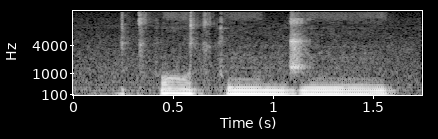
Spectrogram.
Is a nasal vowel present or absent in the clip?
present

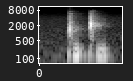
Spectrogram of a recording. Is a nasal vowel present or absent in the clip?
absent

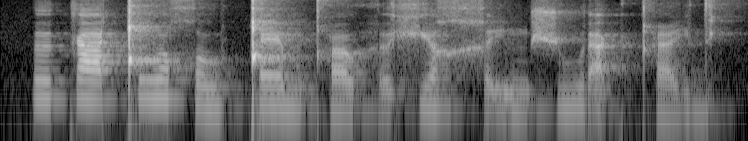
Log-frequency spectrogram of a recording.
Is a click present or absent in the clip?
present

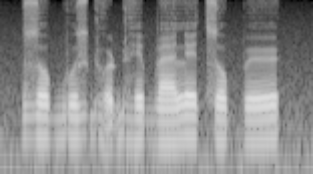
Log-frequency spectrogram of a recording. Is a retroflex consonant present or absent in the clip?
present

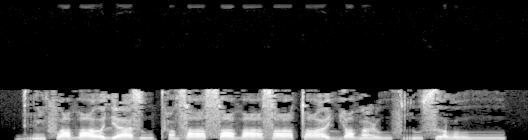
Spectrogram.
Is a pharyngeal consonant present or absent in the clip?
absent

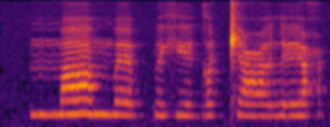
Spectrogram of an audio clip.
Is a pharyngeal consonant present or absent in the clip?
present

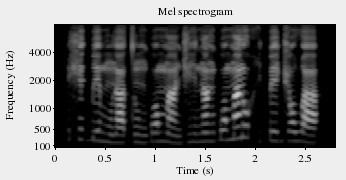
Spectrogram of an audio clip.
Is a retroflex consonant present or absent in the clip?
absent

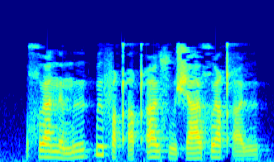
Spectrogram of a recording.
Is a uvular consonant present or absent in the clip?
present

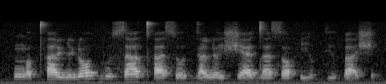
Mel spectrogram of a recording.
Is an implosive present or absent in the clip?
present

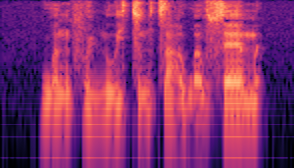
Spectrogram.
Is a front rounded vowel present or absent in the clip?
absent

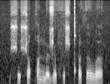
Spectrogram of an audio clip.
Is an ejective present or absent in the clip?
present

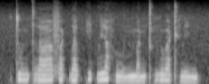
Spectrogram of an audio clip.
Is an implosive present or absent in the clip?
absent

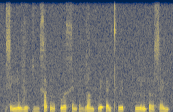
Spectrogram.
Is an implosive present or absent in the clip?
absent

